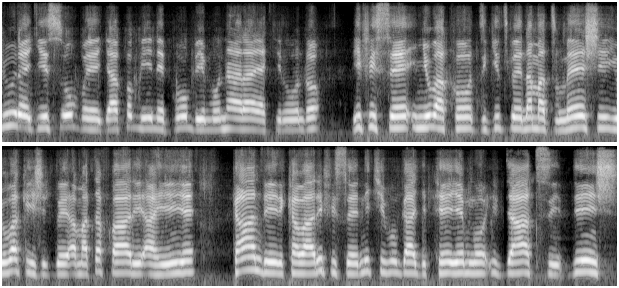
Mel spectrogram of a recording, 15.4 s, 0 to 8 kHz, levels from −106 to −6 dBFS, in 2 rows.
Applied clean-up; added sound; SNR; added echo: neural mask model DeepFilterNet 3.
